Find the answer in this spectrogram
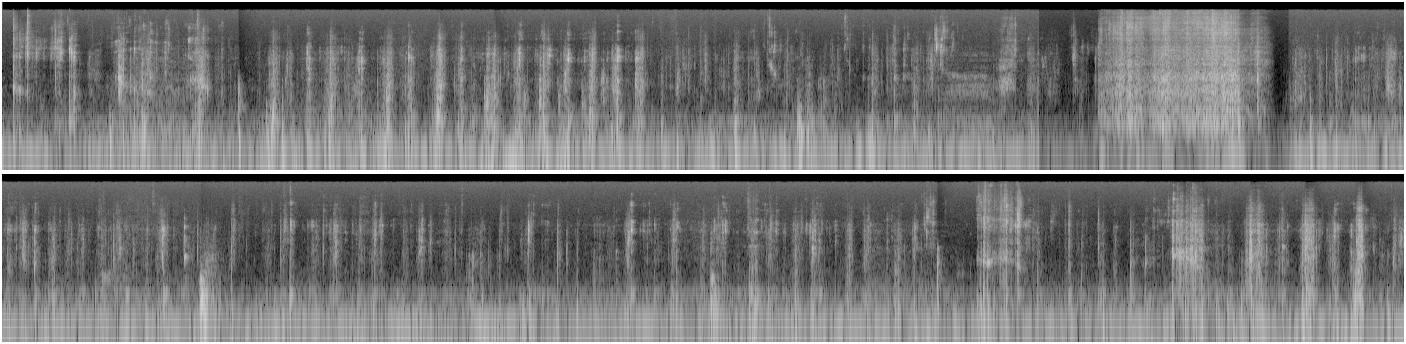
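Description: Close-miked mouth sounds of biting and chewing a kielbasa sausage: dense, snappy crunches and wet chewing clicks from the firm casing. About halfway through, a loud rushing noise lasts a second or so.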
